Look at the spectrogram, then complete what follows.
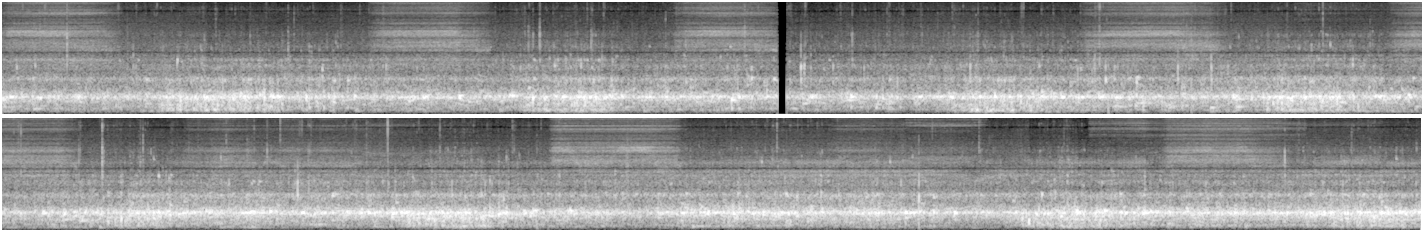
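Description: Scuba diver's breathing heard underwater through the camera housing: bubbly, gurgling bursts from the regulator exhaust every few seconds, over a steady hum.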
